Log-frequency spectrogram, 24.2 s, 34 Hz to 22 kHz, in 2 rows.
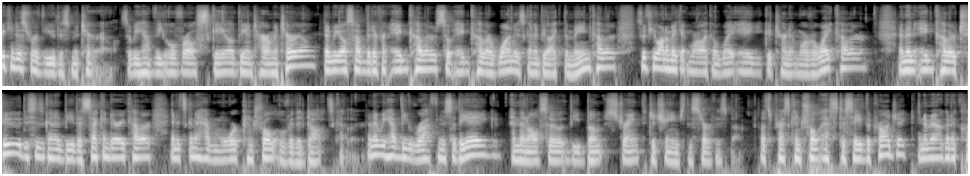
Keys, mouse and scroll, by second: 0.1-0.9 scroll up 2, 0.9-3.1 shift+scroll up 1, 3.1-3.4 shift+middle drag, 3.4-3.9 shift+scroll down 1, 3.9-5.0 shift+middle drag, 5.0-10.0 drag, 10.0-11.0 middle drag, 11.0 click, 11.1 middle click, 11.9-15.9 drag, 15.8 typing, 16.6-17.8 drag, 18.1-20.6 drag, 21.0-22.0 scroll down 1, 21.8-22.5 typing, 22.5 ctrl+shift+middle drag, 22.5-23.3 ctrl+shift+scroll down 1, 22.8-24.1 ctrl+shift+middle drag.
